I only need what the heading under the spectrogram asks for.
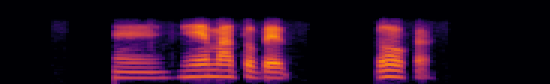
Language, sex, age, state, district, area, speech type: Santali, female, 18-30, West Bengal, Uttar Dinajpur, rural, conversation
